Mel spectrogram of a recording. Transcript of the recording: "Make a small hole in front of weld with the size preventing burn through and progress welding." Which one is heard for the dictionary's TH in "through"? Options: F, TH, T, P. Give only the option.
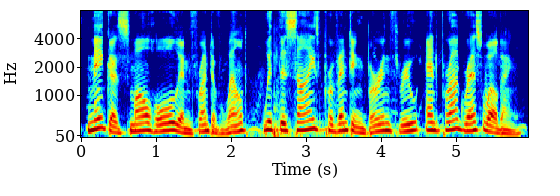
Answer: TH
